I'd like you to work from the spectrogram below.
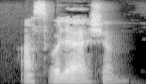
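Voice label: "асвӧляасьӧм", Komi, male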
